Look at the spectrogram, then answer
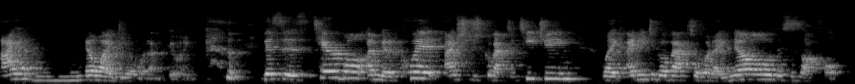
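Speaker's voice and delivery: put-on crying, tearful, despairing outpouring. Retelling own past words said crying in the bathroom: retelling own crying words. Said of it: "going into the bathroom that day crying".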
